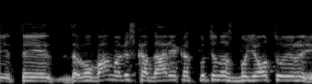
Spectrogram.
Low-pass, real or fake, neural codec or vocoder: 7.2 kHz; real; none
